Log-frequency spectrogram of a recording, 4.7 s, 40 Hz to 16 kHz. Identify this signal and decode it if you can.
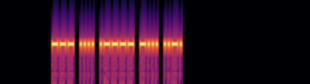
Morse code, heard as a keyed tone, about 39 wpm, 700 Hz. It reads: OH1BF
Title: DXCC-100 Call Signs - 5 Characters - 40wpm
